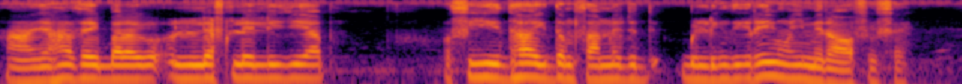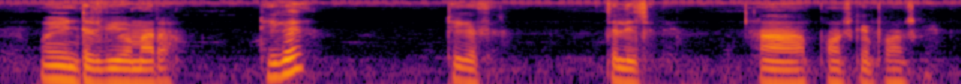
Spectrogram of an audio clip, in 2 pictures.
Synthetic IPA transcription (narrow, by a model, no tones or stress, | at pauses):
ɦãːjɐɦãs̬eeːk̚baːɾlefʰʈleːlid͡ʒieaːp | ɔsid̪ʱaeːkd̪əmsaːmned͡ʒoːbɪlɖɪ̃ŋɡd̪ɪkʰɾəɦiʋɐɦĩmeːɾaɔːfɪsɦɛː | ʋɐɦĩɪ̃ɳʈəɾʋjuɦɐmaːɾa | ʈʰiːkɦɛː | ʈʰiːkɦɛsɐ̥ɾ | t͡ʃɐlet͡ʃɐlije | hãːpɐɦʊ̃t͡ʃɡepɐɦʊ̃t͡ʃɡeː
